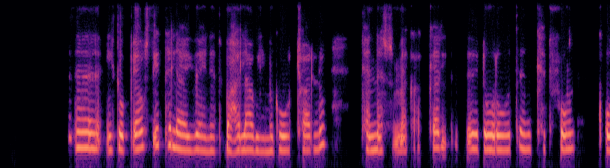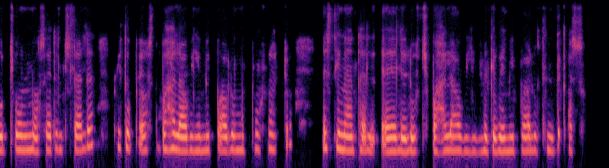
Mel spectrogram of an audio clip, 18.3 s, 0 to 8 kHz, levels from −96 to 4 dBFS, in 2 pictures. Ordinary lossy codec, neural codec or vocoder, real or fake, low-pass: Opus, 24 kbps; codec, 16 kHz, 16 kbps, FreqCodec, smaller model; fake; 7.2 kHz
